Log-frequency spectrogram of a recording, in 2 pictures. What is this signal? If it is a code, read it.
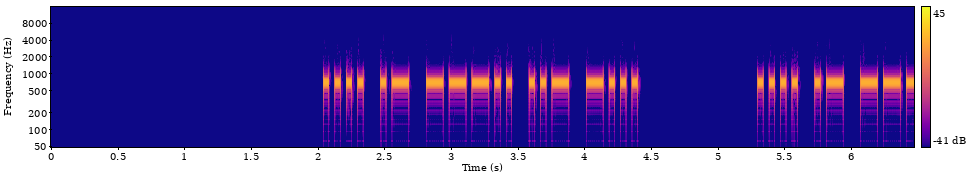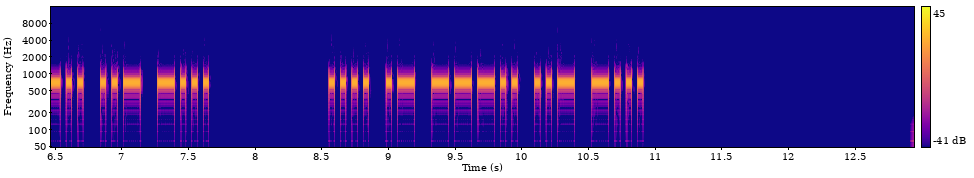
Morse code, heard as a keyed tone, about 28 wpm, 700 Hz. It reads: HA8UB HA8UB HA8UB
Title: DXCC-100 Call Signs - 5 Characters - Repeated 3x - 28wpm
